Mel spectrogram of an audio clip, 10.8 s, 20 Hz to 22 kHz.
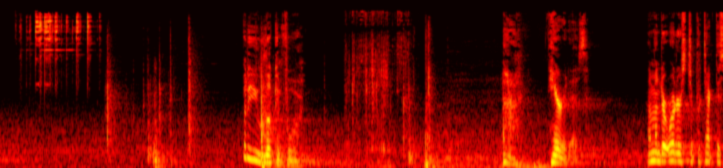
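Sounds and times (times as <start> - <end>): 
keys jangling: 0.2 - 1.6
speech: 3.7 - 4.6, 8.3 - 8.9, 9.7 - 10.8.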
